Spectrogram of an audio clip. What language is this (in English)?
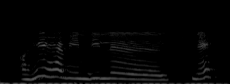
Danish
